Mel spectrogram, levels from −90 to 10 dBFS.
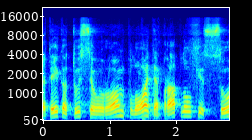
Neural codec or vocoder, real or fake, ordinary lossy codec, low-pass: none; real; Opus, 24 kbps; 14.4 kHz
